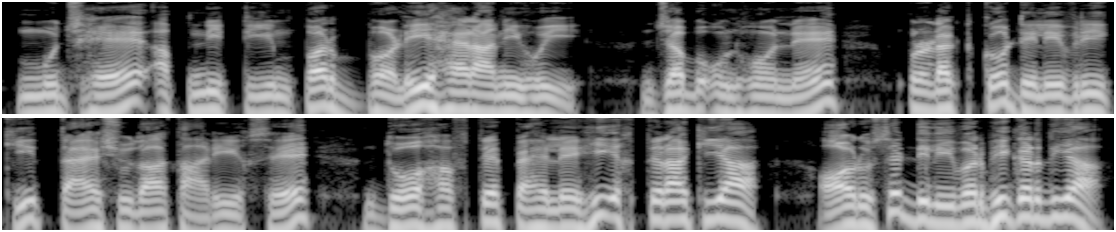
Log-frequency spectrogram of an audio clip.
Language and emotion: Urdu, surprised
